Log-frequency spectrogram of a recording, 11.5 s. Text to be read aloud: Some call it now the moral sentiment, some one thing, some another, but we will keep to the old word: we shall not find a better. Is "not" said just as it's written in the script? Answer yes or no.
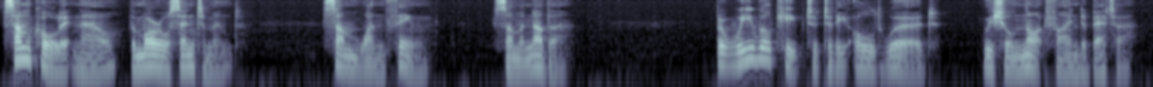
yes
